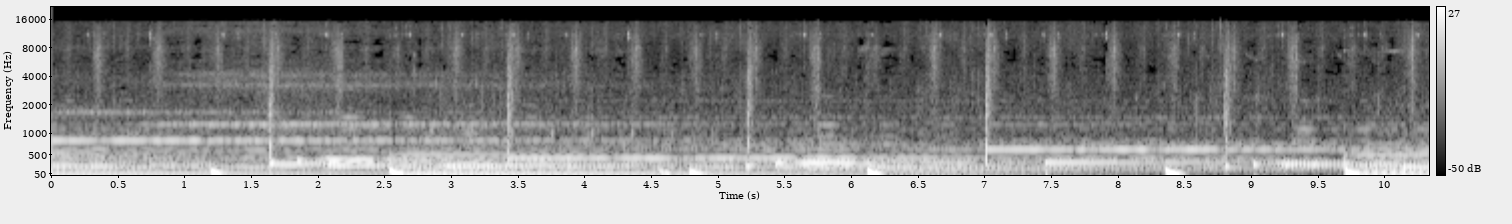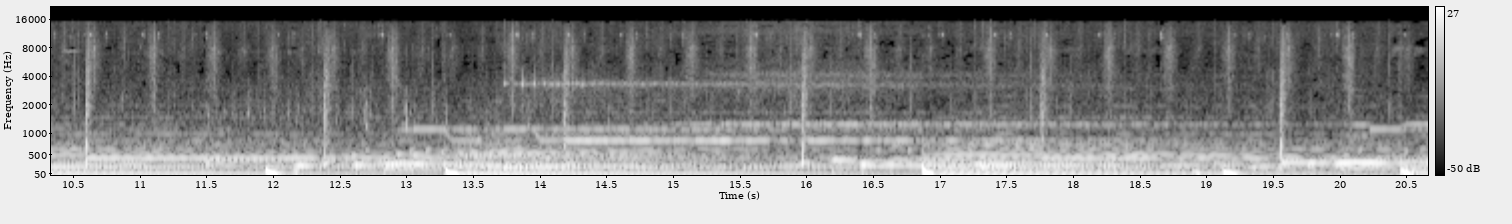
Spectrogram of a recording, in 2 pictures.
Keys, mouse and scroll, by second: 1.7 KP_3, 3.0-4.6 ctrl+middle drag, 4.6-7.6 shift+drag, 8.2 space, 10.4-12.7 middle drag, 12.7-13.4 scroll down 3, 13.4 space, 13.7-14.2 scroll down 4, 14.2-15.3 middle drag, 15.3 shift+a, 17.5-18.7 ctrl+middle drag, 18.7 alt+KP_0, 19.4 scroll down 2.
